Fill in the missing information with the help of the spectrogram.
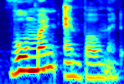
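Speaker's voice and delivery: mock the wrong woman empowerment. Shown as a demonstration. Teacher mocking the common mistake in debates.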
